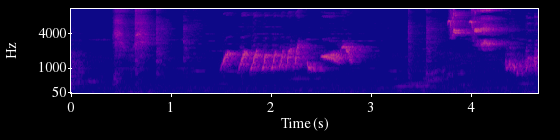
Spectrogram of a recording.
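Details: White-rumped shama, called murai batu, delivering harsh buzzy bursts followed by a rapid stuttering trill, a rising whistled phrase, then very high scratchy notes.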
